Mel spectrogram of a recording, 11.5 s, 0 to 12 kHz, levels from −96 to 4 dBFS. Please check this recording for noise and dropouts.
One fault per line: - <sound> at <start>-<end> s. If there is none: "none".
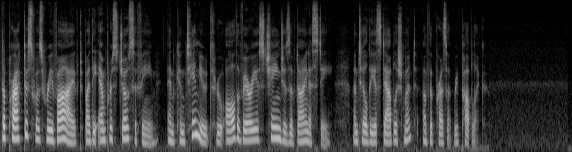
none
